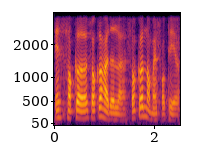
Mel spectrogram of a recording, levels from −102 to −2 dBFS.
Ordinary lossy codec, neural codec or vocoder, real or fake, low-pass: none; autoencoder, 48 kHz, 32 numbers a frame, DAC-VAE, trained on Japanese speech; fake; 3.6 kHz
